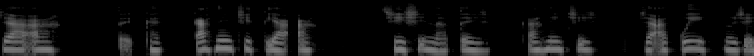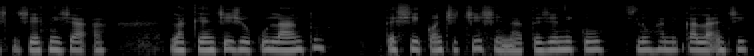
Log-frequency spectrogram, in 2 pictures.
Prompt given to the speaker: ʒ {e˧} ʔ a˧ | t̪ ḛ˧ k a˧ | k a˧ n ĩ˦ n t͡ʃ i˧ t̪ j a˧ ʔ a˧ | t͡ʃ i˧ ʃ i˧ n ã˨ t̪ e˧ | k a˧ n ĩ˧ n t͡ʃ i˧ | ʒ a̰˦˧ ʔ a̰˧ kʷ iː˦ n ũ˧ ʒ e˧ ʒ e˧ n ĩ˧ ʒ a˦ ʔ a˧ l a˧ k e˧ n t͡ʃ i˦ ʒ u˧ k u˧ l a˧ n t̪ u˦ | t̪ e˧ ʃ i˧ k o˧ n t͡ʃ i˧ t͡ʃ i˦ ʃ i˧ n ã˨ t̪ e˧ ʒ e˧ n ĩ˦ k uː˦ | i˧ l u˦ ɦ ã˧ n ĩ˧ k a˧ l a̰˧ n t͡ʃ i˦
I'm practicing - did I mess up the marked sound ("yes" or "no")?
yes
